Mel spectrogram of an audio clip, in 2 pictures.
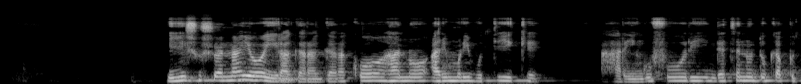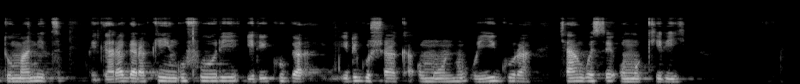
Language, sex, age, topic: Kinyarwanda, male, 25-35, finance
